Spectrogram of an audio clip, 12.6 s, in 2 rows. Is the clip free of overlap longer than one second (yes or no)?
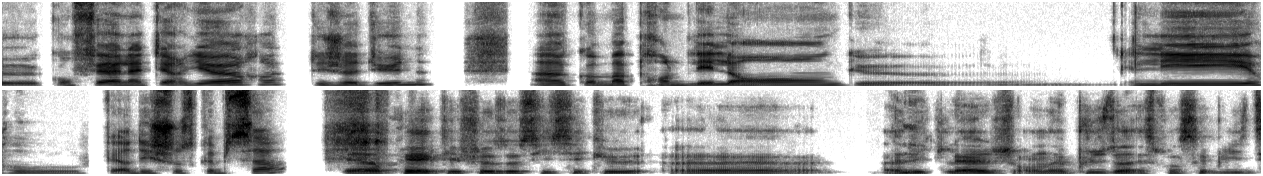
yes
